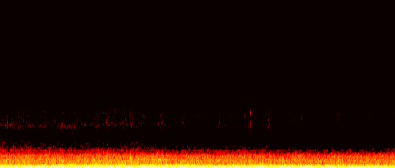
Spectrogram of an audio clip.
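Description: Tyres roll on the road with a constant rumble.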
